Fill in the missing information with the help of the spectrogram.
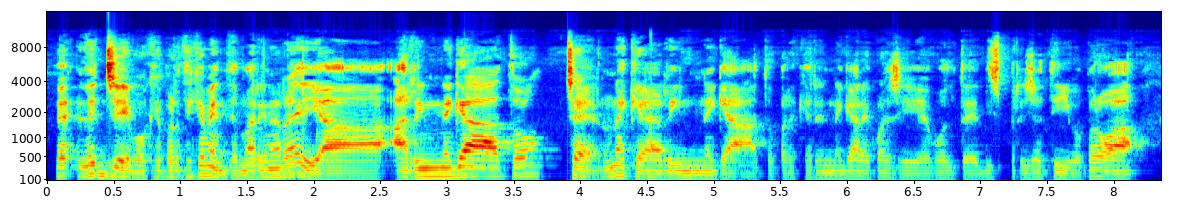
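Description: A man's voice: fairly low pitch, normal speed, few pauses. A man hosting a radio show, chatting casually and explaining the music he just played. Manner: relaxed, chatty, explains the song. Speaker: radio host.

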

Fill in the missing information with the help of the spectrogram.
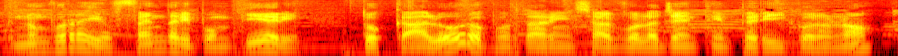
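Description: A man's voice: on the low side, a little fast, faint music behind, close to an everyday voice. A man voicing a flustered mother in a storybook reading, overly polite and fussing. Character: fussy, flustered mother, a woman.

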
